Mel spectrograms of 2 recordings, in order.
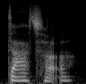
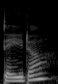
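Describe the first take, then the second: First: "data" said tata, short a. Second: "data" said tayta, long ay; "data" with ay as in day, rising. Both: Shown as a demonstration. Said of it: "I don't know how you say it in British English".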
